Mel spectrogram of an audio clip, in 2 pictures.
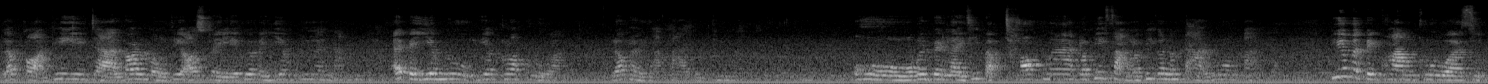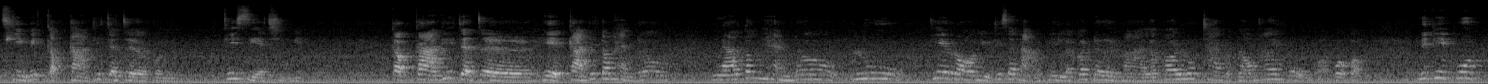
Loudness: -28 LUFS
